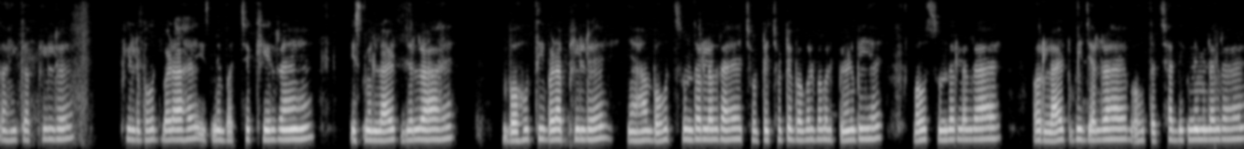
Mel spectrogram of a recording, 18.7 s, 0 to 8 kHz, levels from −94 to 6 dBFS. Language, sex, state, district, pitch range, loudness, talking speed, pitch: Hindi, female, Uttar Pradesh, Deoria, 195-205 Hz, -20 LUFS, 165 wpm, 200 Hz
